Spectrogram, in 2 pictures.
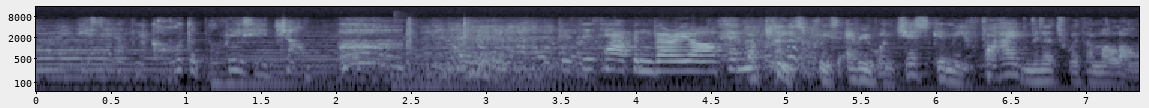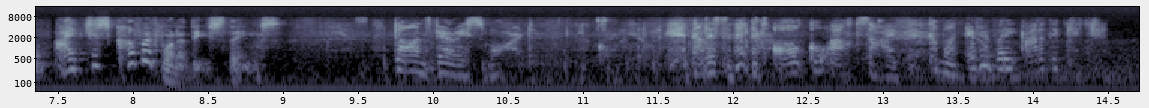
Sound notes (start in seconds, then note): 2.0 Harriet gasps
